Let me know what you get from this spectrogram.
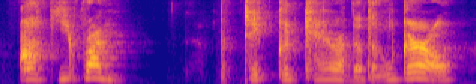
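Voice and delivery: put-on high child's voice sending it off; robber girl commanding. A narrator's reading. Robber girl sends the reindeer running, commanding. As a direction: send it off in a high little voice. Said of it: "and said to the reindeer".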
